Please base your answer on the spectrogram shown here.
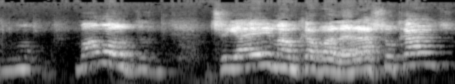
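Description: Young village musician, very high piercing voice, unhurried, cocky, wry, roomy radio play. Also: male voice, bright, forceful tone, full character voice. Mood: wry, defiant. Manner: wry, boastful, aphoristic. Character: cocky, money-minded young village accordion player. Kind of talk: radio drama acting. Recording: roomy, distant, faintly hissy radio recording.

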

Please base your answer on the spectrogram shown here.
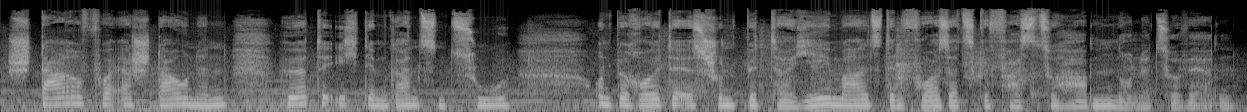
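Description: A woman's voice: sits low, fairly even intonation, measured pace, vocal fry. A woman reading scripted literary first-person narration for a radio play, composed and carefully articulated. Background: music.

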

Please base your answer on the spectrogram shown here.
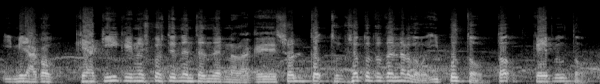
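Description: A man's voice: mid-range voice, expressive, a little fast, music in the background, close to an everyday voice. A man playing a crude, bullying, reactionary policeman with an Aragonese Spanish accent in an amateur radio drama. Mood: ranting, contemptuous. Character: brutish, reactionary, foul-mouthed policeman beating a hippie.

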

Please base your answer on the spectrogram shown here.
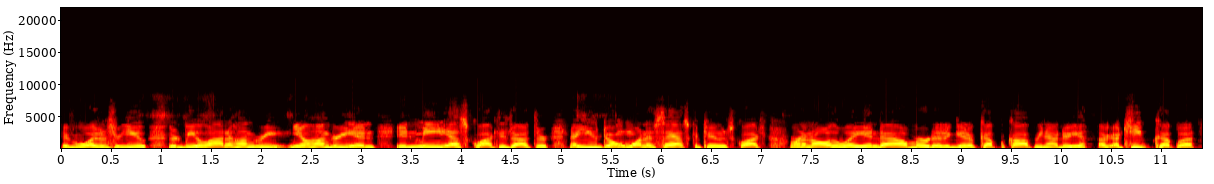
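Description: High pitched guy rambling and joking like a folksy radio host, muffled dry lo-fi sound. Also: brisk, hardly any pauses, dry recording. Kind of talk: rambling comic monologue. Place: inside a truck. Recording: dry, dull lo-fi audio.

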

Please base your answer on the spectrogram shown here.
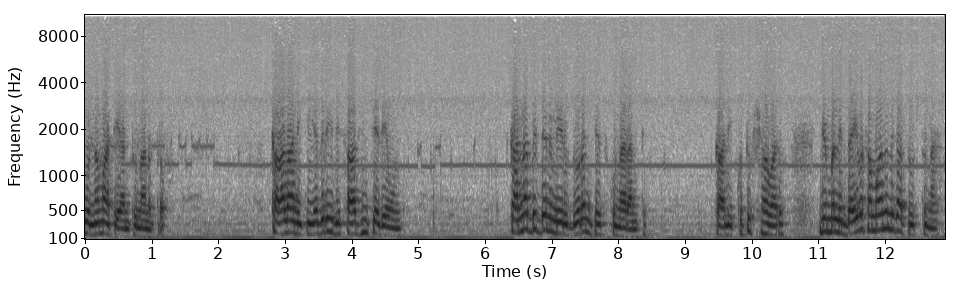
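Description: An actor playing a loyal, deferential royal minister who pleads earnestly and respectfully in a radio play. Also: male voice, on the high side, lively intonation, normal speed, pauses often, natural voice. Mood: earnest pleading. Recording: dull radio recording, faint hiss.

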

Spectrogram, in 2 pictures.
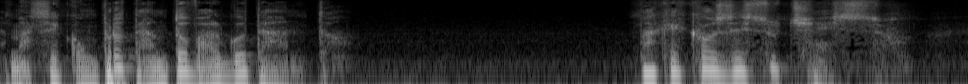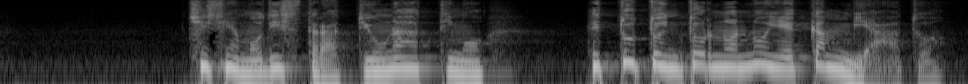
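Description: A man's voice: fairly high pitch, big pitch swings, moderate pace, long pauses, a little mellow, husky. A male stage actor playing a bitter, worn-out communist in a theatrical radio monologue, impassioned and sarcastic, swinging between muttering and crying out. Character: desperate, bitter, worn-out communist man ranting.

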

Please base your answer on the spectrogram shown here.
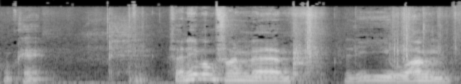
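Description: A man's voice: medium pitch, animated, very slow, darkish tone. An actor playing a brusque, impatient male police detective who questions methodically in a radio crime drama. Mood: probing. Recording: echoey room with some noise.

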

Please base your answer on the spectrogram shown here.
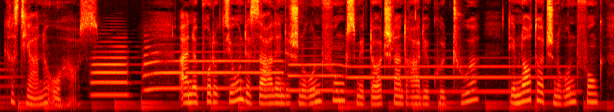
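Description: Woman reading radio play credits, formal, deepish voice, brass music really loud. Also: a little slow. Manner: formal, clear list reading. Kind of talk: scripted radio announcement. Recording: loud trombone music over speech.

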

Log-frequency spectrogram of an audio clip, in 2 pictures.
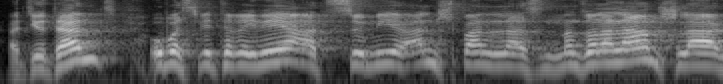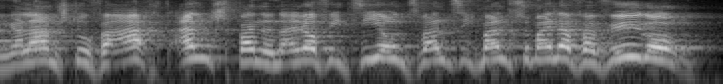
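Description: Brief: commanding military general, gravelly and forceful, clipped orders, pompous, radio drama. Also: male voice, very high voice, fast, hardly any pauses, full character voice. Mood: commanding, brusque. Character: gruff, commanding Russian army general, pompous and decisive. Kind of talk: German radio play acting.

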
